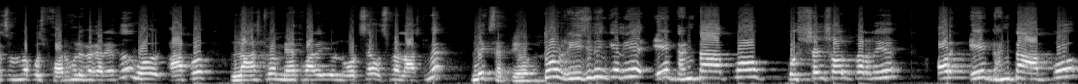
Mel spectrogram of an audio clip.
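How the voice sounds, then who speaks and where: A man's voice: very high voice, low-quality recording. A man giving casual exam-preparation advice to viewers, instructive and repetitive, speaking to them directly. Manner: instructive, repeats each step, addresses viewers directly. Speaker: exam-prep adviser.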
